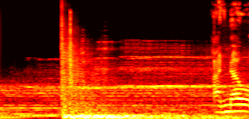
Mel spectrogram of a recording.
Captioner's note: door slamming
